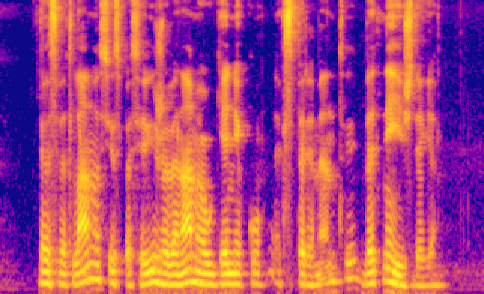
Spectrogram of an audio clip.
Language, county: Lithuanian, Klaipėda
